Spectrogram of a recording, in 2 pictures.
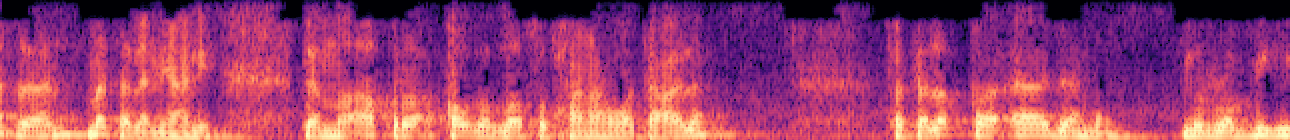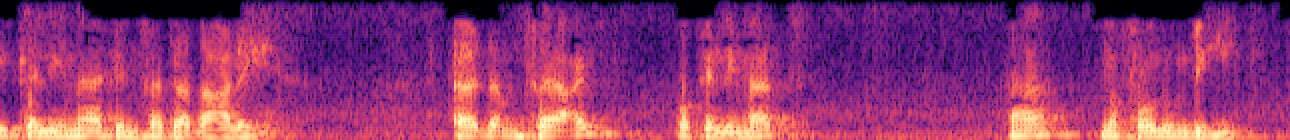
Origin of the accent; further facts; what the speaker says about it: Egypt; أما اللي بيحصل عندنا في مصر والدول العربية فهو هياج بس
